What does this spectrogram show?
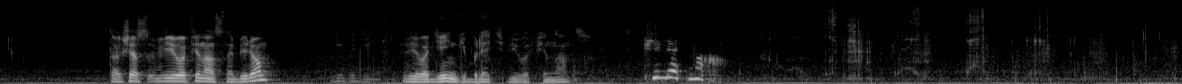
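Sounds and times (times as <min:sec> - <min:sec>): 
speech: 0:01.1 - 0:02.8, 0:03.4 - 0:07.3
crunching on chips over a phone call: 0:07.6 - 0:11.8.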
